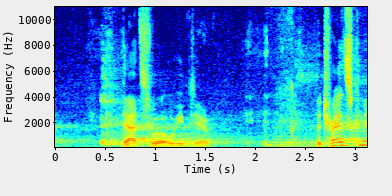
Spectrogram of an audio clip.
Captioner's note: audience chuckling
